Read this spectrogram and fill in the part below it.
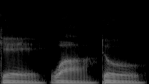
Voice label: "kewato", concat syllables; Affixing experiment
